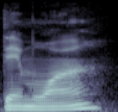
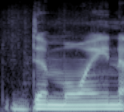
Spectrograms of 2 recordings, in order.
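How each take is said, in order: First: It is said with a French pronunciation. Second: It is said with a local English pronunciation. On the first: The speaker calls it right. "If you were to pronounce it in actual French" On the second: The speaker calls it wrong. "the locals pronounce it this way"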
